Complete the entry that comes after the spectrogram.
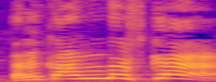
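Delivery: very high, full-volume shout; exasperated yell. Acted. Husband fed up with wife's needless crying, yelling. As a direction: explode with a stretched, baffled question.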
